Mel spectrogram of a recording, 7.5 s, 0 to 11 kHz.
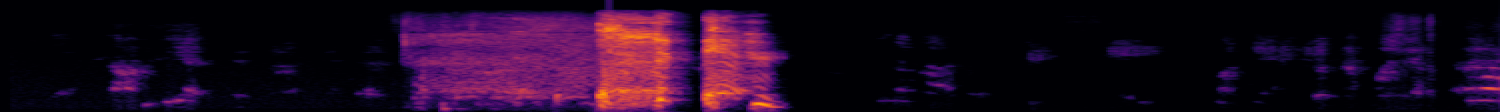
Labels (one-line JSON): {"expert_labels": [{"quality": "ok", "cough_type": "unknown", "dyspnea": false, "wheezing": false, "stridor": false, "choking": false, "congestion": false, "nothing": true, "diagnosis": "healthy cough", "severity": "pseudocough/healthy cough"}], "age": 33, "gender": "other", "respiratory_condition": true, "fever_muscle_pain": false, "status": "COVID-19"}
